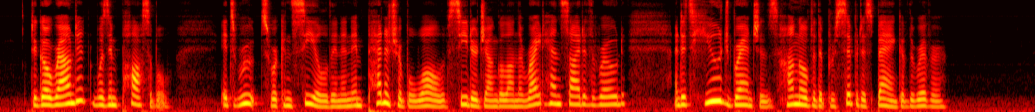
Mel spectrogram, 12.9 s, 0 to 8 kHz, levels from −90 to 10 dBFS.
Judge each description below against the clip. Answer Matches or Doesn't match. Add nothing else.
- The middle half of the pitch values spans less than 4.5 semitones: Doesn't match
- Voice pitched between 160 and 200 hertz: Matches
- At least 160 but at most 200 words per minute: Matches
